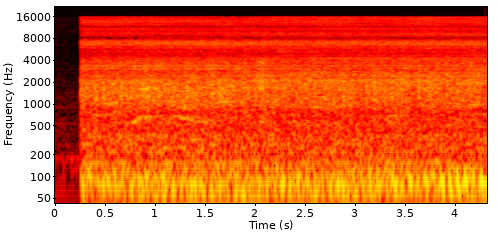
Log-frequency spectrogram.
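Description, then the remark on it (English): A steady, dense wash of static-like noise from a noise machine switches on abruptly and holds at a constant level, rich and rumbly in the low end with a soft hiss above, much like rainforest ambience. “Well, the first one sounds like the outside of a bar mitzvah, and the second one sounds like the rainforest.”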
